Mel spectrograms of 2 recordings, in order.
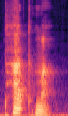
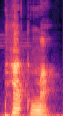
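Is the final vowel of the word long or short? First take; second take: short; short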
